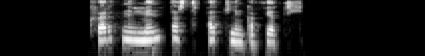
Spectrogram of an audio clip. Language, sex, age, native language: Icelandic, female, 30-39, Icelandic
